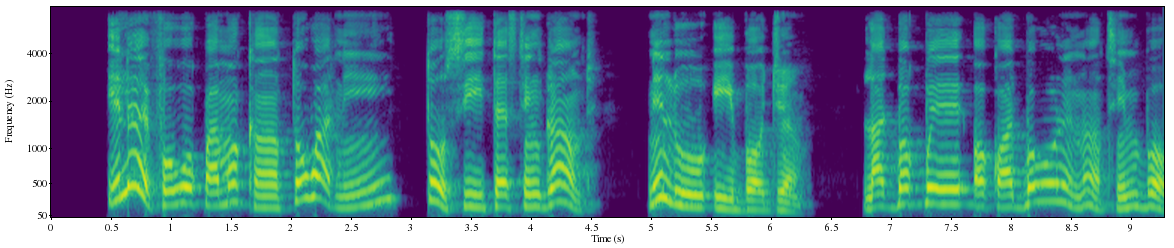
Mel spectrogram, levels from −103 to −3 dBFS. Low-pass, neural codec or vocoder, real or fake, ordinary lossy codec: 7.2 kHz; none; real; none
